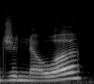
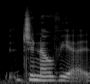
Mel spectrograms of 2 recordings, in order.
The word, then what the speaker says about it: Genovia: made-up country that the writers made up called Genoa. Genoa or Genova? Genovia, isn't Genovia, oh my God. I feel bad for mispronouncing it.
